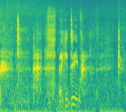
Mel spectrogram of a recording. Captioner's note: shoveling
